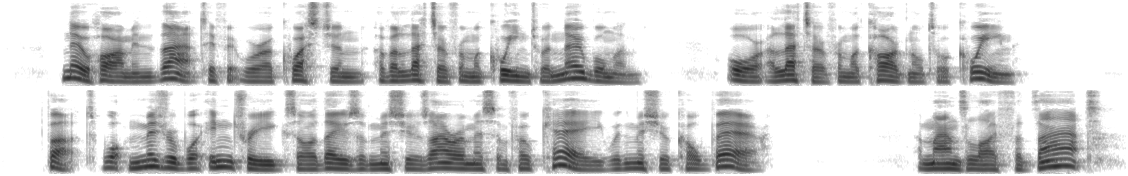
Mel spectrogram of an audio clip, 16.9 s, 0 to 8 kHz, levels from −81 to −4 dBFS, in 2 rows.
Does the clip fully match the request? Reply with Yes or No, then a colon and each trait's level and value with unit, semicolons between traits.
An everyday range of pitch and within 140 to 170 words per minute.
Yes: average, 3.9 semitones; average, 165 wpm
